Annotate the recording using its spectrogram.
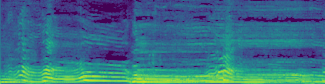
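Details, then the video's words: Pack of four pet dogs, a Basset Hound, a Dalmatian, a mixed breed and a Great Dane, howling together: loud overlapping drawn-out wails, each voice sliding upward in short wavering steps, then holding long steady tones that blend into a dense chorus. "the pack singing and howling"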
